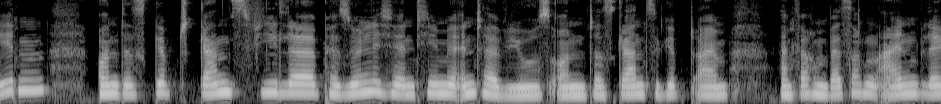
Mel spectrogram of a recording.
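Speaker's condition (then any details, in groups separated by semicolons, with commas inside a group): No condition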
